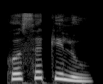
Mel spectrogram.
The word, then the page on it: ಕೊಸಕಿಲು: kosakilu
